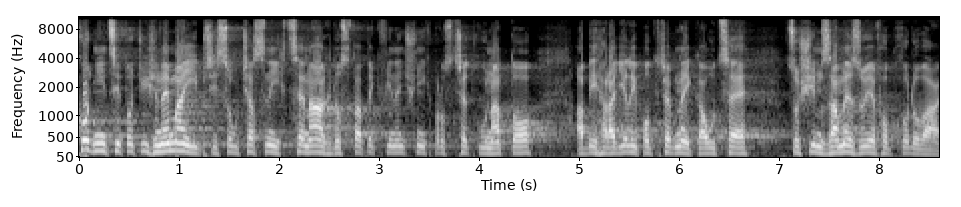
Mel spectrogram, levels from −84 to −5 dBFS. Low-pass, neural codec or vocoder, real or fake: 9.9 kHz; none; real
